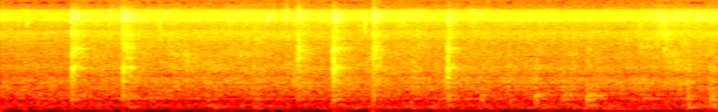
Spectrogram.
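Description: Onions sizzle steadily in a pan with cumin and mustard seeds, with scattered soft scraping and tapping as they are stirred, at a moderate, even level.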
